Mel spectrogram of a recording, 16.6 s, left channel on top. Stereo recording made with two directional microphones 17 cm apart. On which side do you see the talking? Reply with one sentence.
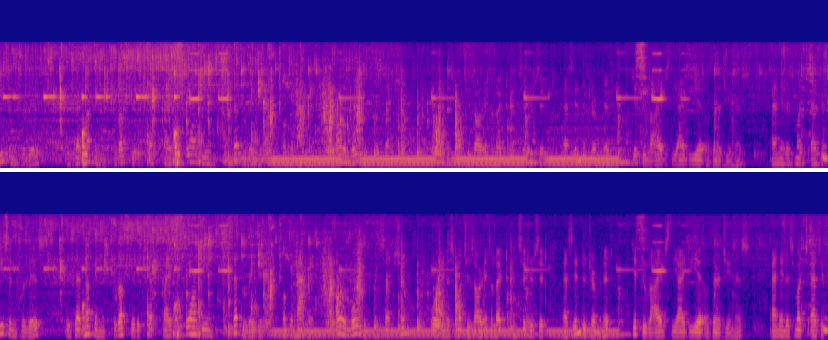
You can hear the talking on the right.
